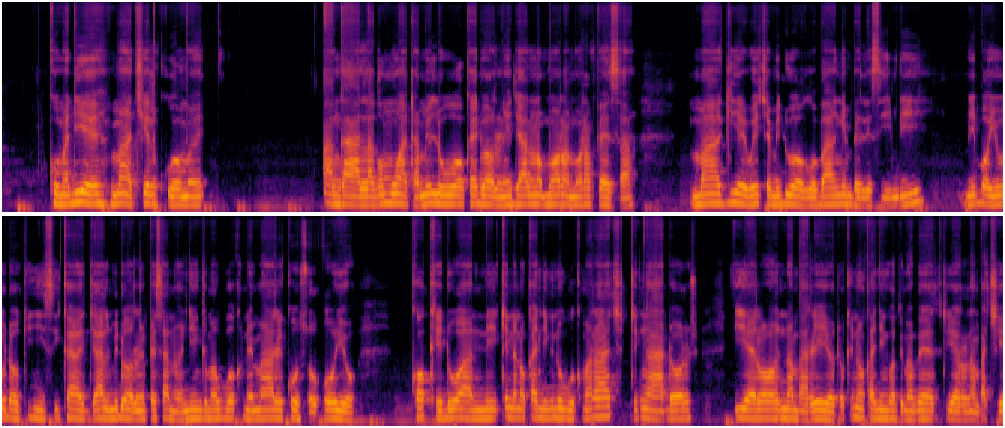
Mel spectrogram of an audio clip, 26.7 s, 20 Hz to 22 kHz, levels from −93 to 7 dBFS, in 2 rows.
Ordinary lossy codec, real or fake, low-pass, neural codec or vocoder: none; fake; none; codec, 44.1 kHz, 7.8 kbps, DAC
